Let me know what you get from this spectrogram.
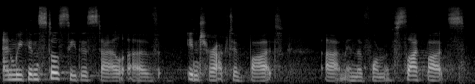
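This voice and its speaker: A Canadian woman delivers a prepared conference talk, explaining things in a measured way. Her mid-pitched voice rings through a reverberant hall, with some background noise around it. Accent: Canadian English. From Toronto, Canada. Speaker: conference speaker, web developer. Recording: echoey hall, noisy room ambience.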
